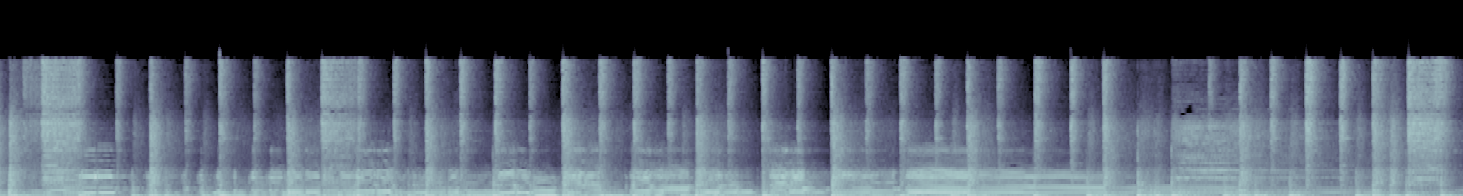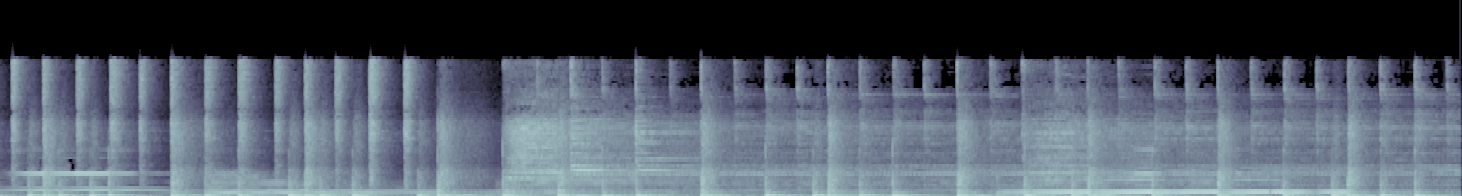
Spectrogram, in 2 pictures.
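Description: Live acoustic drum kit, with bass drum, snare and cymbals, played in an improvised jam alongside an amplified electric guitar playing notes and some long held tones.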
